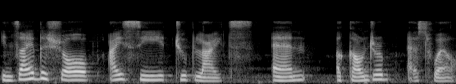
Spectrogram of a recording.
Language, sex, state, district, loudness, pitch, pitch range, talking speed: English, female, Nagaland, Dimapur, -18 LUFS, 200 Hz, 175-215 Hz, 145 wpm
